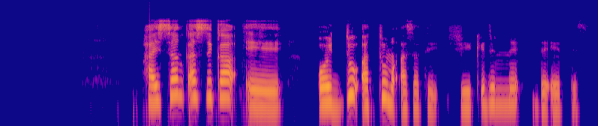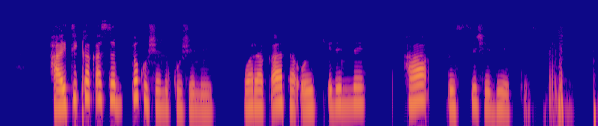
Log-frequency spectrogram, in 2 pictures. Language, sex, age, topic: Gamo, male, 18-24, government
